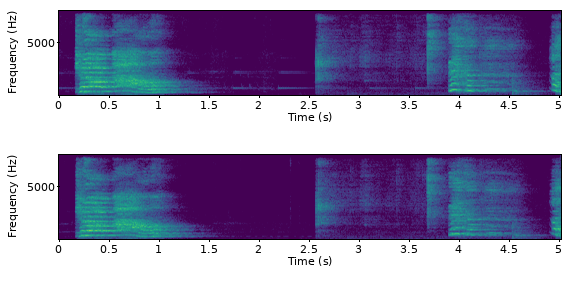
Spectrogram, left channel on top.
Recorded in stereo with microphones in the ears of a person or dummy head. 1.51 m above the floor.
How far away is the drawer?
No drawer in this recording.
